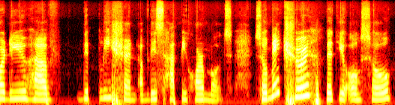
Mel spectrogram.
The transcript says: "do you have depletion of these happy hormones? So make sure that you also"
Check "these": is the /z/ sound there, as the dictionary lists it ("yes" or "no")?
no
